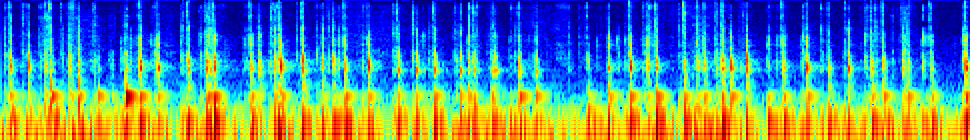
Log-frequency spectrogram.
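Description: A compact black mechanical keyboard with black and pink plastic keycaps is typed on with the fingertips of both hands. A quick, steady run of soft, muted key clicks follows, each with a dull low thump and a very short decay.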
